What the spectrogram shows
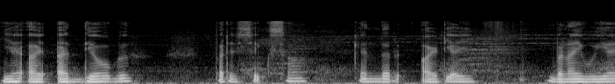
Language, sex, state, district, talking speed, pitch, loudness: Hindi, male, Bihar, Vaishali, 95 wpm, 125 Hz, -19 LUFS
